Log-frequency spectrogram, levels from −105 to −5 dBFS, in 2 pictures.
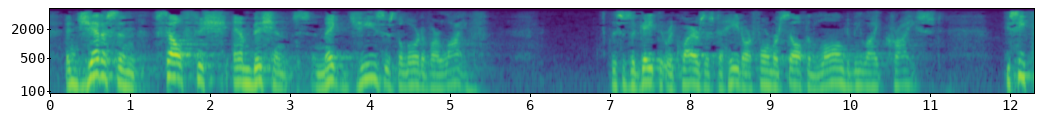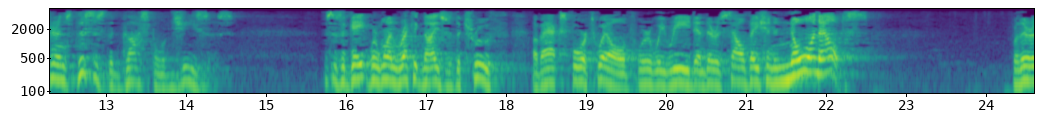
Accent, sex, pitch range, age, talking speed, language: American, male, 130-180 Hz, 50-69, 155 wpm, English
